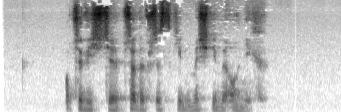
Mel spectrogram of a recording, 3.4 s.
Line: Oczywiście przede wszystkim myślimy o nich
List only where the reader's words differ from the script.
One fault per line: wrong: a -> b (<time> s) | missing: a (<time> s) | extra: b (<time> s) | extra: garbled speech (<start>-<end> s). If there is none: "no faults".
no faults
